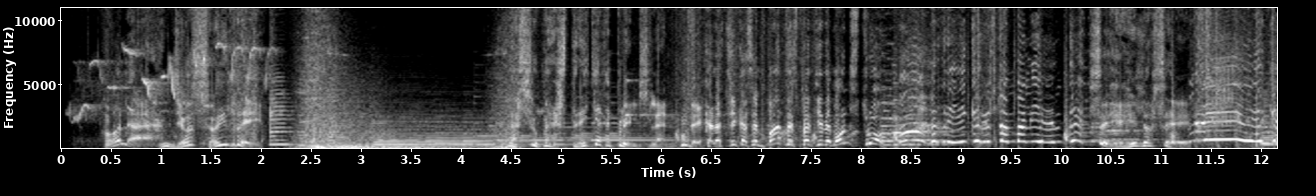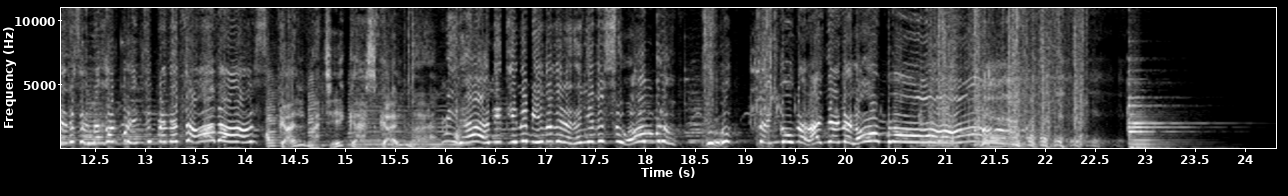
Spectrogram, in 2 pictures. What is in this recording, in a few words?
male spanish cartoon comercial; ideasonora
